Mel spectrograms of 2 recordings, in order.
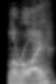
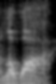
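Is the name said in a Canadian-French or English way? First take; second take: English; Canadian-French. First: The name is said with English pronunciation. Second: The name is said with Canadian-French pronunciation.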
